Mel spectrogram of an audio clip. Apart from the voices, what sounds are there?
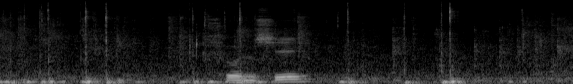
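typing on a computer keyboard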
